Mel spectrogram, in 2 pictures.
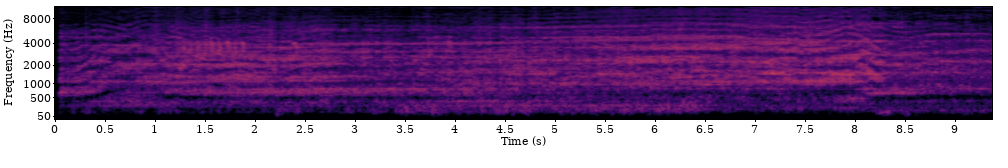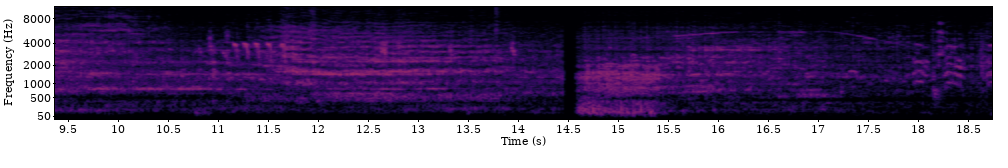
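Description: Massey Ferguson tractor's diesel engine running under load as it pulls a five-tine cultivator through the soil. The sound drops out for a moment about fourteen and a half seconds in, then comes back louder.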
